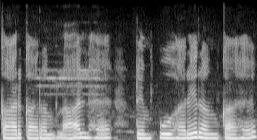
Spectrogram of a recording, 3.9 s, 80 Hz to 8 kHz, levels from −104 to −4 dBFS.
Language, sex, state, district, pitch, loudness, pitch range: Hindi, female, Jharkhand, Ranchi, 220 Hz, -15 LUFS, 215-235 Hz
